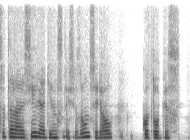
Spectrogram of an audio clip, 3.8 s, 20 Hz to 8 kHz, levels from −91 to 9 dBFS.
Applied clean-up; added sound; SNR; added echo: neural mask model RNNoise.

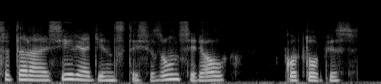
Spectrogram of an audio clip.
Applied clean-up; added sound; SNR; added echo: neural diffusion model UNIVERSE++.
